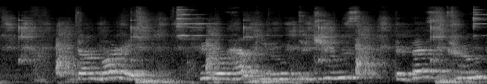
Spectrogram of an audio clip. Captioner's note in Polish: Po angielsku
